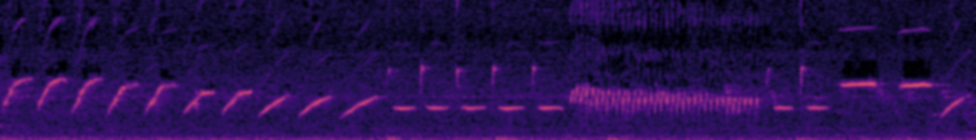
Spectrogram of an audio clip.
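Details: A Belgian canary sings a string of rising upswept whistles, then short flat notes, a long buzzy trill and scattered bright chirps, with a few soft knocks in the background.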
